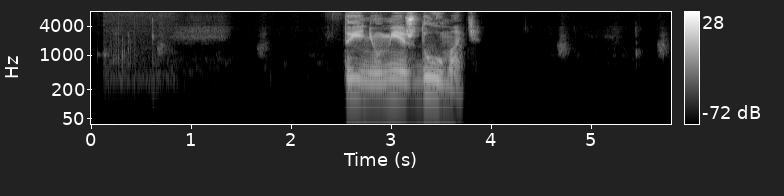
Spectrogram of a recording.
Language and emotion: Russian, angry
